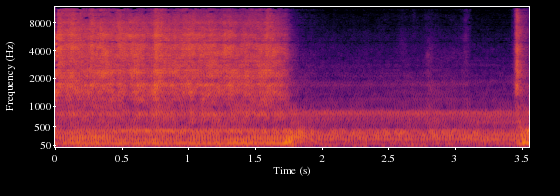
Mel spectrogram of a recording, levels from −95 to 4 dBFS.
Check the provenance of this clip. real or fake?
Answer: fake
